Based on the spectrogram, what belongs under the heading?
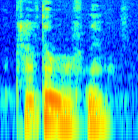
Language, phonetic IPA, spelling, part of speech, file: Polish, [ˌpravdɔ̃ˈmuvnɨ], prawdomówny, adjective, LL-Q809 (pol)-prawdomówny.wav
